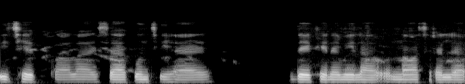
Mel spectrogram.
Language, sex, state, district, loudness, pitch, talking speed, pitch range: Hindi, male, Jharkhand, Sahebganj, -17 LUFS, 115 Hz, 140 wpm, 115-120 Hz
